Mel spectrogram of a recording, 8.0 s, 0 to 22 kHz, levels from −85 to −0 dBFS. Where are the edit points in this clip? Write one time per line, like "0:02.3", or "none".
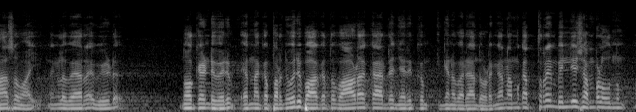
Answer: none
